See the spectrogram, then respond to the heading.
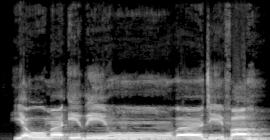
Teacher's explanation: تنوین کے بعد میں واو آ رہا ہے یرملون میں سے، یہاں پر بھی ادغام ہوگا۔ یومئذ واجفہ، اس واجفہ پر وقف کریں گے، وقف بالابدال ہوگا یہاں پر۔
